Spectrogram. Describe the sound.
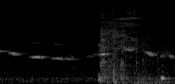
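Someone whistles a short melodic tune from a song, the pitch gliding between notes; partway through, a burst of rustling or breathy background noise joins the whistling, which stays clear.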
